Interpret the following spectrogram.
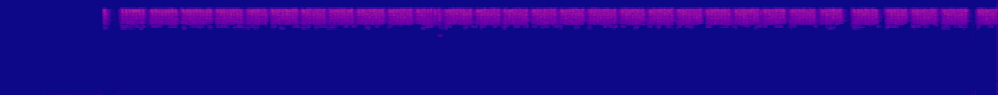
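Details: Spotted meadow katydid. The spotted meadow katydid's song is a thin, high-pitched sizzle made of rapid ticks blurred into a continuous buzz. It starts abruptly and keeps going evenly, with only brief flickers in its texture.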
